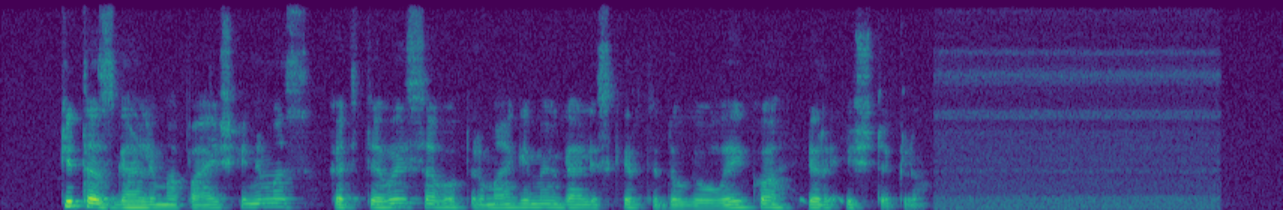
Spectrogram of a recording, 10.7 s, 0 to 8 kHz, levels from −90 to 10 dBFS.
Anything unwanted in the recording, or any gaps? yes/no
no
